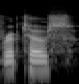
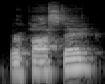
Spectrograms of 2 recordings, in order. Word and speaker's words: riposte: I'm gonna attack him back with Riptos. Okay. Riposte? Or how do you say that That word? too. It's riposte. Who was it? Riposte? Assassin 2. Yeah, it's riposte.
